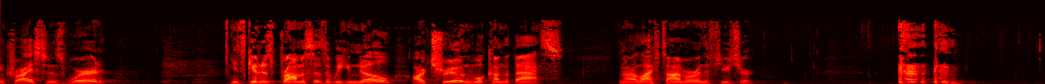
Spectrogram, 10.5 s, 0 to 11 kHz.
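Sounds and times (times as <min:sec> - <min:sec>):
speech: 0:00.0 - 0:01.2, 0:02.3 - 0:07.6, 0:09.0 - 0:09.7
harsh coughs during a sermon: 0:01.6 - 0:02.2, 0:09.0 - 0:09.8.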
